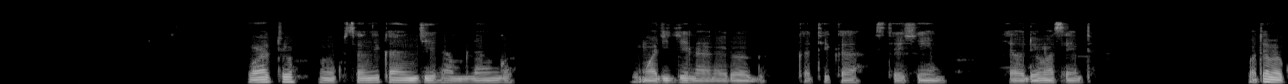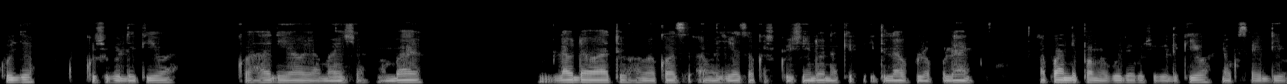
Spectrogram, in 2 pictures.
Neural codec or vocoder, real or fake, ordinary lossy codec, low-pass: none; real; AAC, 48 kbps; 7.2 kHz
